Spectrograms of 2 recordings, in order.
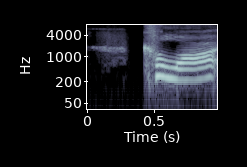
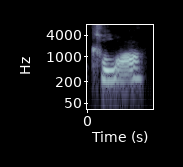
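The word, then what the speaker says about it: Killough: Kala is spelled K I L L O U G H. Um I've heard people pronounce it all kinds of different ways. I pronounce it Kala.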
